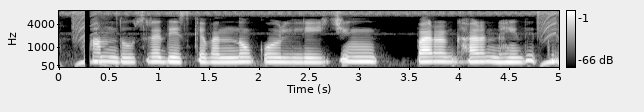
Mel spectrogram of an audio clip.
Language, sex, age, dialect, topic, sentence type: Hindi, female, 18-24, Kanauji Braj Bhasha, banking, statement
